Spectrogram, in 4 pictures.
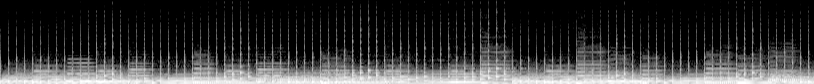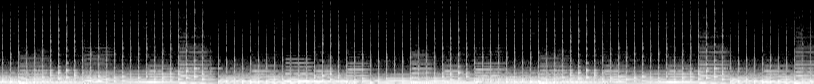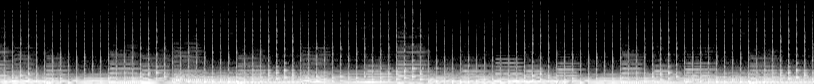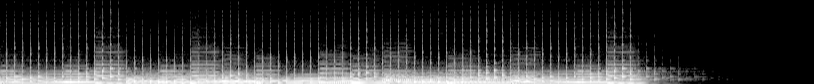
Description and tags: Little-village
Probably best fit for game env where player would takes a break after battle with a ʕ•ᴥ•ʔ while sightseeing a nature or village ~(˘▾˘~) -------- ¯\_(ツ)_/¯
music, game, melodic, village, Arpeggio, background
